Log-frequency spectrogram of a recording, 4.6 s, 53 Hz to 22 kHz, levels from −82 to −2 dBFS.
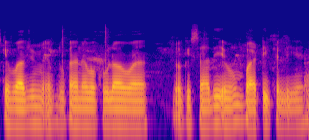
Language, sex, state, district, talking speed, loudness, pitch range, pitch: Hindi, male, Bihar, West Champaran, 235 wpm, -20 LUFS, 100-105 Hz, 105 Hz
